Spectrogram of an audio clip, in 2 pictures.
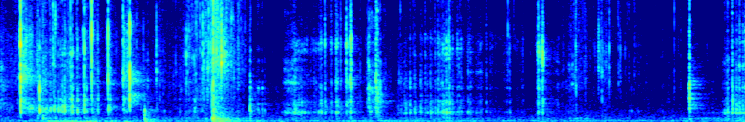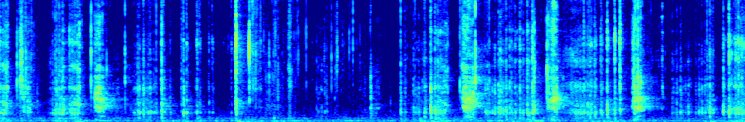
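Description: A utility knife blade shaves curls off a solid, pale yellow bar of dry soap held in the hand. It makes a quiet series of crisp, dry scraping and crackling strokes, bright and high with almost no low end. Each stroke is short and stops without ringing.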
